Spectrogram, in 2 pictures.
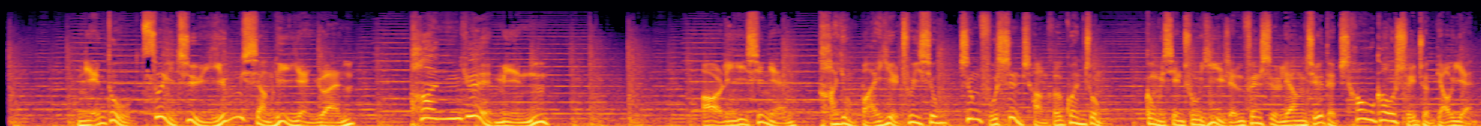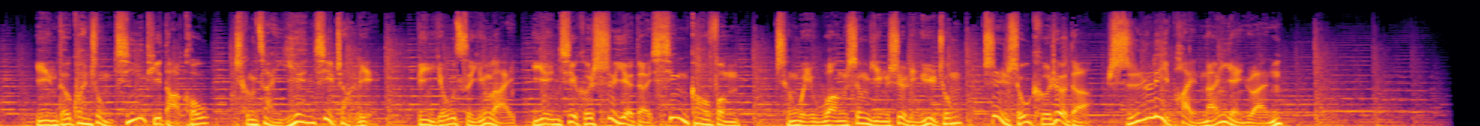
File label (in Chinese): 男, 颁奖, 大气, 浑厚; 年度网络剧盛典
